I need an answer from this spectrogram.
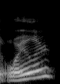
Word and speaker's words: Euler: a different way um the way you say this guy's name is Oiler so maybe it's a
